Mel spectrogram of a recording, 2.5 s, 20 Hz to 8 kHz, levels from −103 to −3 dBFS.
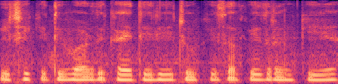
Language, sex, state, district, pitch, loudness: Hindi, female, Bihar, Saharsa, 175 Hz, -17 LUFS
